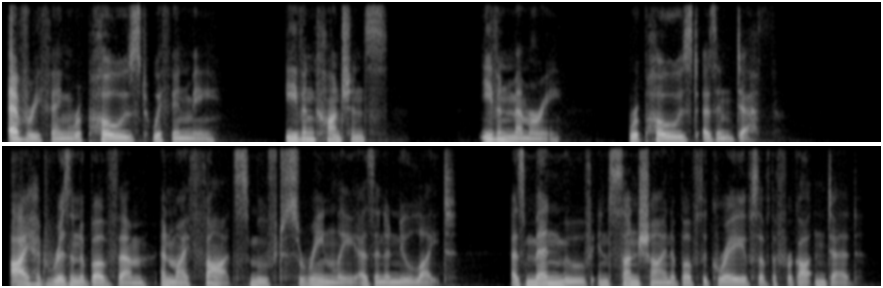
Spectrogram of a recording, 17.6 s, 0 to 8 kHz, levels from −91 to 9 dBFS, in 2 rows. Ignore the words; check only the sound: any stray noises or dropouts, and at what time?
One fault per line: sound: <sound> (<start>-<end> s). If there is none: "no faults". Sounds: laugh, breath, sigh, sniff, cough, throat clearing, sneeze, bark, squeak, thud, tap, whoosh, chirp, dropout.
no faults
